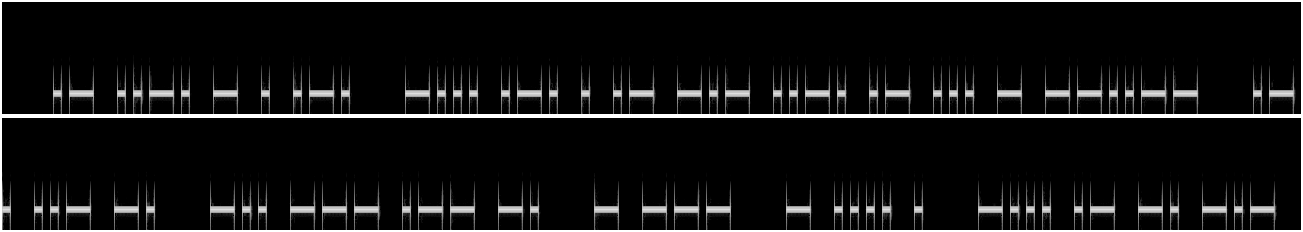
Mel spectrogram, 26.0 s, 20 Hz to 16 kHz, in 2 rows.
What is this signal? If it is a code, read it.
Morse code, heard as a keyed tone, about 15 wpm, 700 Hz. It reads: AFTER BREAKFAST, RUN DOWN TO THE BANK
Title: Sentences from Top 1500 Words 15wpm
